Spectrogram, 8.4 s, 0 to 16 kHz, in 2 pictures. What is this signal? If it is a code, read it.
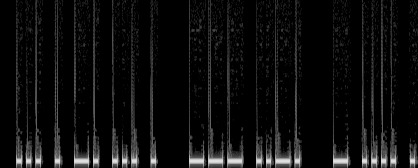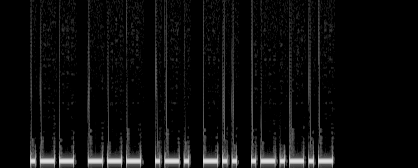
Morse code, heard as a keyed tone, about 25 wpm, 700 Hz. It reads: SENSE OF THE WORD.
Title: Sentences from Top 1000 Words - Review Part 4 - 25wpm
